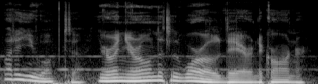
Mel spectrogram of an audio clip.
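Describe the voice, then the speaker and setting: An actor playing a watchful, suspicious deducer in a radio play, musing in archaic, probing questions. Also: male voice, a little high, very animated, fairly quick. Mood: dry, wry. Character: watchful, suspicious deducer, puzzling out another's secrets. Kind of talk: theatrical radio drama monologue. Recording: music playing loudly behind.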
